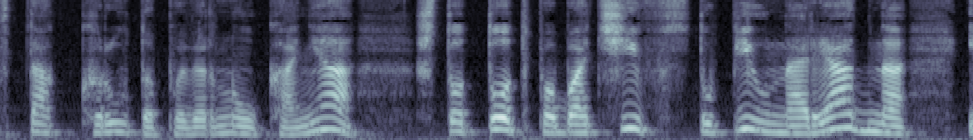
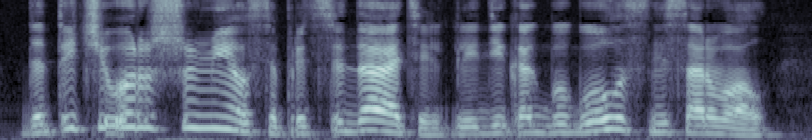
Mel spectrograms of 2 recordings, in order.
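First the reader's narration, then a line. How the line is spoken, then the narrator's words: Sarcastic, older man. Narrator (Russian): Язвительно ответил Устин Рыкалин, пожилой приземистый казак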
